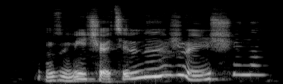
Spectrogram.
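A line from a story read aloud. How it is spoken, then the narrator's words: Absent-minded mutter. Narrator (Russian): рассеянно пробормотал Тритл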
